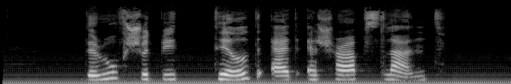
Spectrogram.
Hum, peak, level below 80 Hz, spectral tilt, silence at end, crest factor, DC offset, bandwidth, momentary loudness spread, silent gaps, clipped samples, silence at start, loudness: 50 Hz at -35 dBFS; -2 dBFS; -34 dBFS; -3.5 dB/octave; 0 s; 18 dB; under 0.1%; 16.5 kHz; 22 LU; none; under 0.1%; 0.05 s; -19 LUFS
